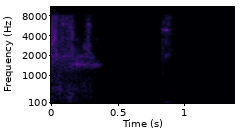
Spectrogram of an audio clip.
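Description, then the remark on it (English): Keys thrown at a door rattle in a short, bright metallic jangle, then clink once more after a brief pause, with no voices. “Keys rattling. I'm throwing keys at the door.”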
